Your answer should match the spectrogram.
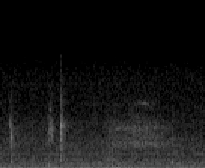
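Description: A few faint computer keyboard keystrokes in the first half second as a command is typed, then only a faint steady background.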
